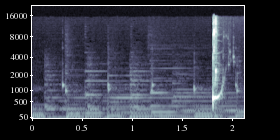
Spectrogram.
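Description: Soft background music for children, with a light pulsing bass and faint melody notes. Near the end a short rising "plop" sound effect, the loudest sound, marks the change to the next picture.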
